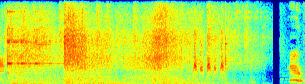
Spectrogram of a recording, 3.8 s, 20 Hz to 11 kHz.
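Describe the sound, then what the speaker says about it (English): Grenades burst in a Street Fighter 4 ultra combo by a Final Fight boss, a dense roaring blast of crashes and booms filling nearly four seconds, loud throughout before a brief drop and a final sharp hit. "This final fight boss opens with a nice flurry of hits with his rod to then throw a bunch of grenades to send them airborne."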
